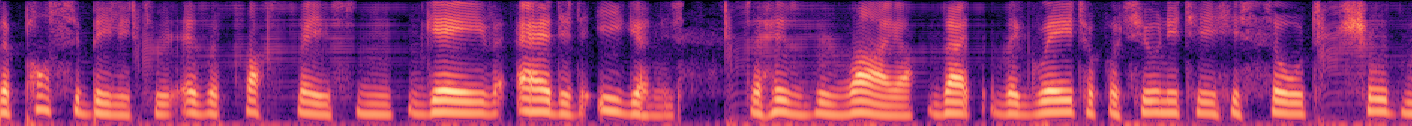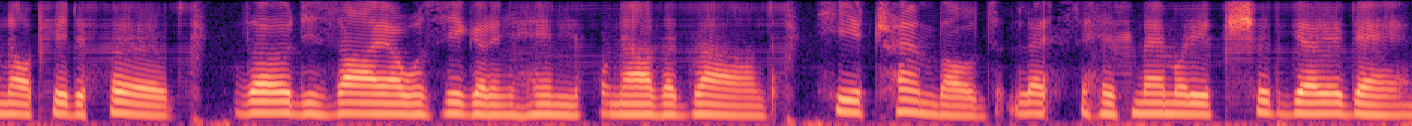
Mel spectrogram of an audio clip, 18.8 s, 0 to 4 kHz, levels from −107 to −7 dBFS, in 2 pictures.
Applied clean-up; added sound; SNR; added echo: neural separator model SepFormer WHAM!.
